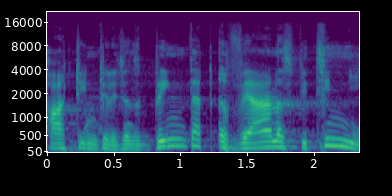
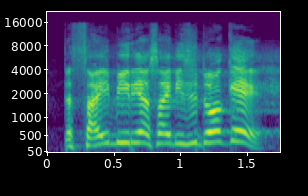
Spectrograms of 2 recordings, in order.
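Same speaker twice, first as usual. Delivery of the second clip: high, loud call across the hall; 9 semitones higher, 14 dB louder than usual. Real, not acted. Trainer calling to the far side of the hall, loud. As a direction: shout it to the back rows.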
